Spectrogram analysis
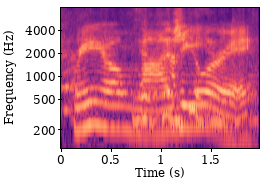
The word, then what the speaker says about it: Riomaggiore: She'll pronounce it wrong. I one way will or the other. Riomaggiore.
